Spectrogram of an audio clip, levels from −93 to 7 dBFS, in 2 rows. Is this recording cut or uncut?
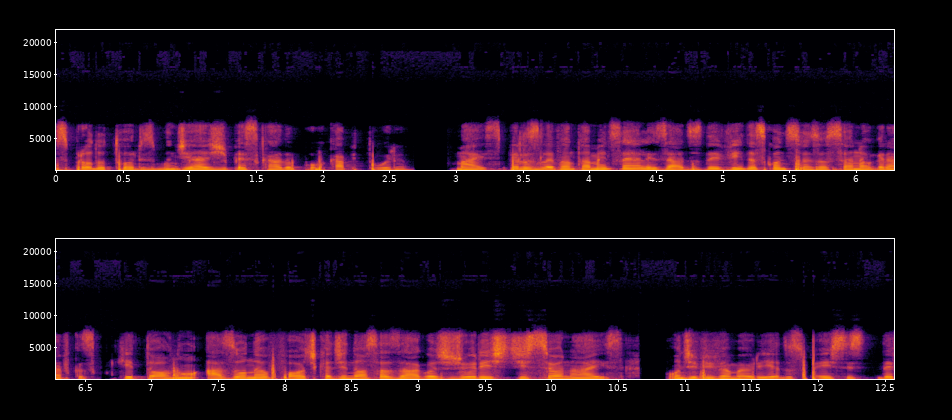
uncut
